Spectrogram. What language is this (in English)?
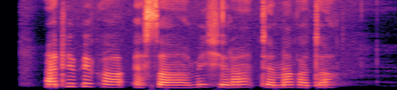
Masai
